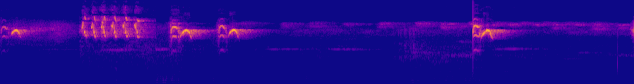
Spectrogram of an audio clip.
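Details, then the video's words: Cage-bird training song of the kolibri ninja sunbird: a fast high rattle of tight notes, several piercing chirps, then a thin drawn-out whistle and one last sharp note. "Masteran Burung Kolibri Ninja istimewa bikin gacor ngeplong"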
